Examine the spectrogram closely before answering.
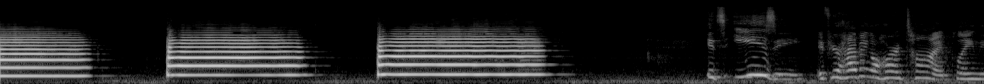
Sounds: playing cornet

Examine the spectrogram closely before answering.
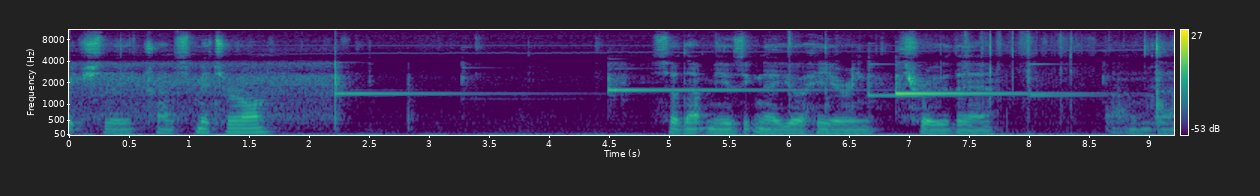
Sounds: speech

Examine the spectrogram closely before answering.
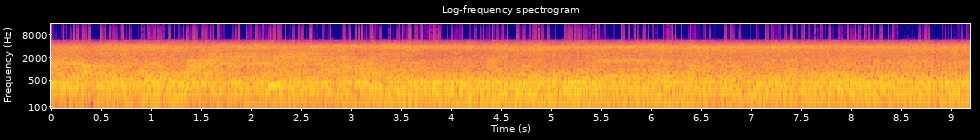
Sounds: vehicle
motorboat
water vehicle
speech

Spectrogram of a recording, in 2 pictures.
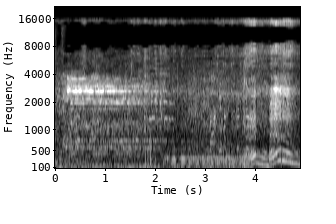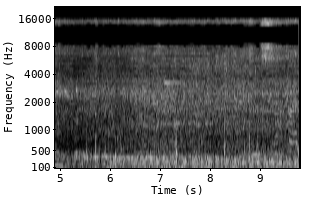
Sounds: speech

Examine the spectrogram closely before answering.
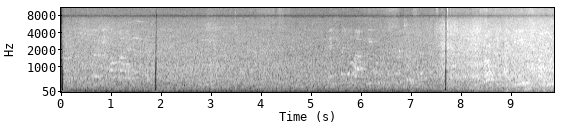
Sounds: waves
ocean
speech

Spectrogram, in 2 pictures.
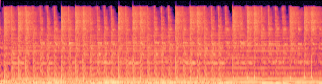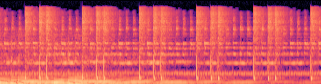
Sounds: music
drum machine

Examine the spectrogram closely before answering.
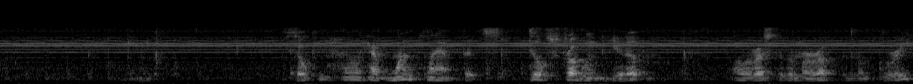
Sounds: speech
gurgling

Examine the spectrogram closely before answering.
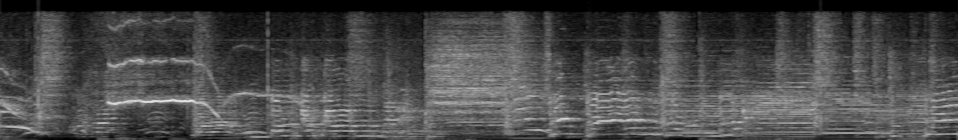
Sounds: bass guitar
musical instrument
speech
strum
guitar
electric guitar
music

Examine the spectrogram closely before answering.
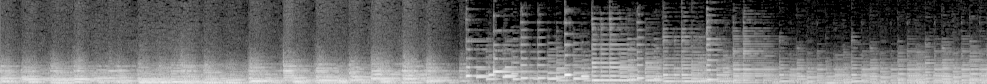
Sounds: music

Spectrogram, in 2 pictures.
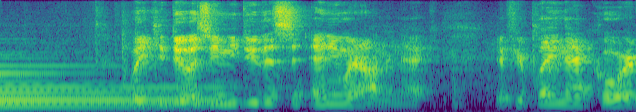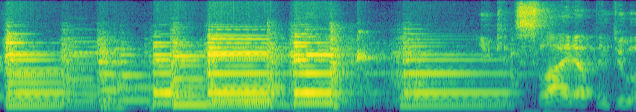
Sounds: speech
music
musical instrument
acoustic guitar
guitar
plucked string instrument
strum
electric guitar

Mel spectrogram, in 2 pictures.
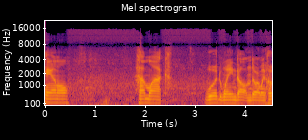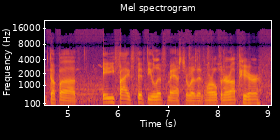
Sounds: speech

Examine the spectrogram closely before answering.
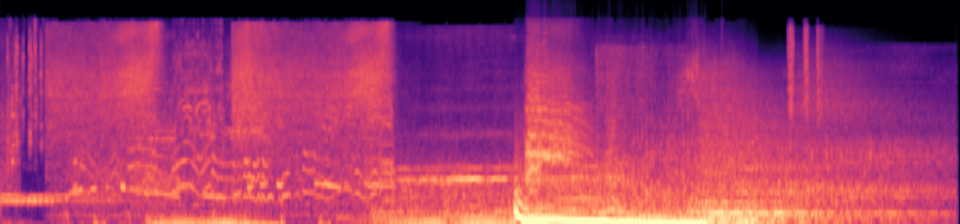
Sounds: music

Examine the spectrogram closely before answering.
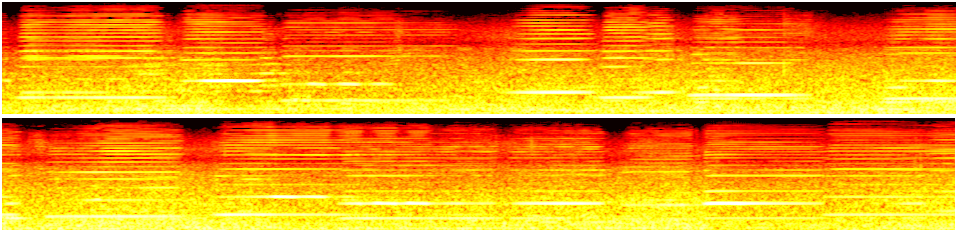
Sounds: playing harmonica

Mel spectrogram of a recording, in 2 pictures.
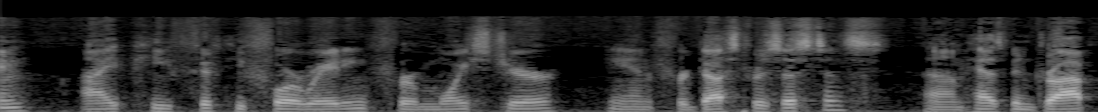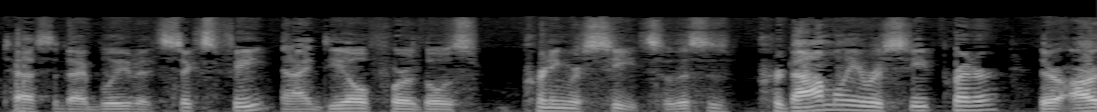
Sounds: speech

